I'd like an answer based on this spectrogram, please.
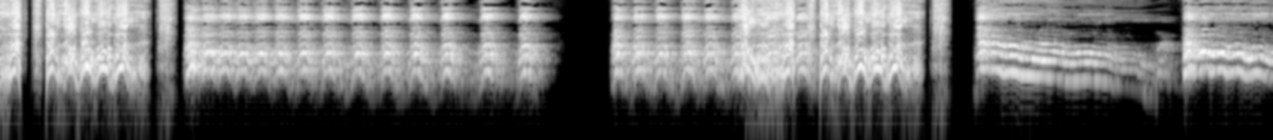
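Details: Angry dogs barking, recorded for real: fast bursts of harsh, rapid barking broken by short pauses, followed by long falling whines near the end.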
